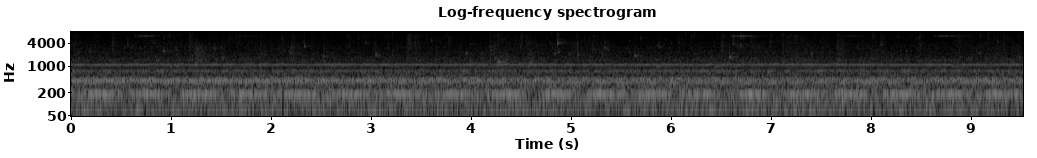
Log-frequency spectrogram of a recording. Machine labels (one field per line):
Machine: pump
